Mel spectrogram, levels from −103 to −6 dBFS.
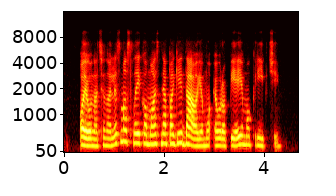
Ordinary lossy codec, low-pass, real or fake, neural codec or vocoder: Opus, 32 kbps; 7.2 kHz; real; none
